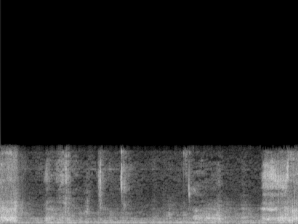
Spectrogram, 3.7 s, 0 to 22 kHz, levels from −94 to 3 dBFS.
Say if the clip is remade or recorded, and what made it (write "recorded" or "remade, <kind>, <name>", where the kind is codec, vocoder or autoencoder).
recorded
